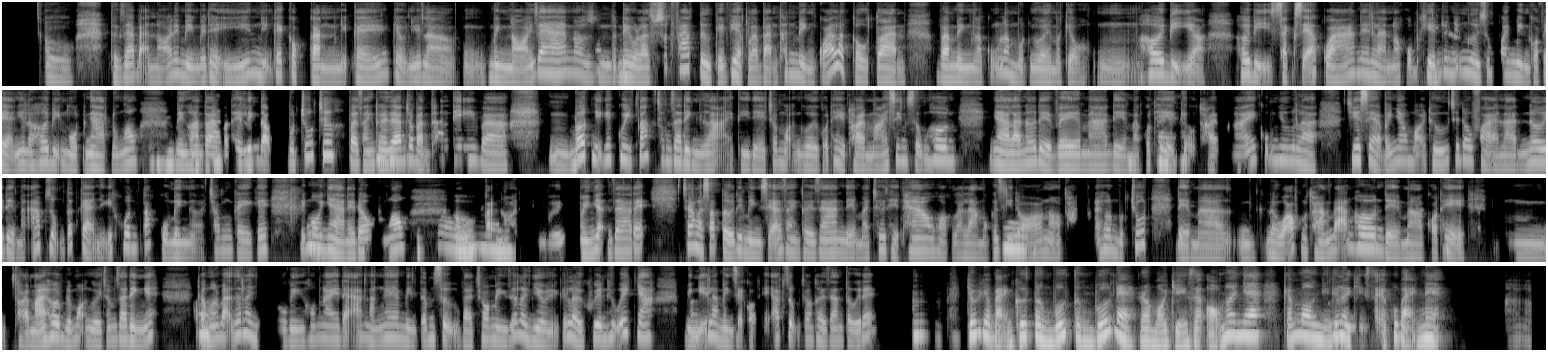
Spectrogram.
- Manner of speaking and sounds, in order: tapping; other noise; unintelligible speech; unintelligible speech; sniff; unintelligible speech
- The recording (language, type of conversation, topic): Vietnamese, advice, Làm sao để chấm dứt những cuộc cãi vã lặp lại về việc nhà và phân chia trách nhiệm?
